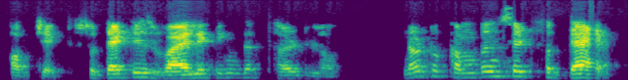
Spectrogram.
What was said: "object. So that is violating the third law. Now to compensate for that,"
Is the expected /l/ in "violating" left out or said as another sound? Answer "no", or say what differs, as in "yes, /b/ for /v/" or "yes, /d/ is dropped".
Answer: no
